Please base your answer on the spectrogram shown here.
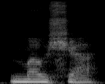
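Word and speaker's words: משה: Then Yahweh said to Moses, now we learned in an earlier video, his name in Hebrew is pronounced Moshe, and it means draw out or born of.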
